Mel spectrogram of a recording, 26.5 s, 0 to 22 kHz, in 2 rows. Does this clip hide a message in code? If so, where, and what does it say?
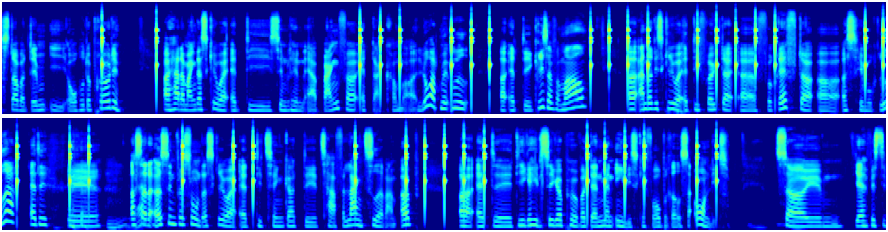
Yes: tap code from 1.5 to 24.0 s, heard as taps on glass, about 4 knocks a second, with speech in Danish. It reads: A NUMBER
